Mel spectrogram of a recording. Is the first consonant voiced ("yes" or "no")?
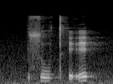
no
